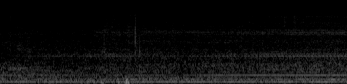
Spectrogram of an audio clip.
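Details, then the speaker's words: Asus Essentio CM6850 Core i7 desktop with case open, older ATI Radeon card at about 97 degrees, CPU fan about 16,000 RPM and newly installed case fan about 1,030 RPM: quiet, steady low hum and soft airflow, fans running normally. "so this is already pretty quiet and then when I put the case so it's all back together"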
